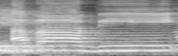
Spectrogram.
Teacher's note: با کے ساتھ یا آ رہی ہے اور یا سے پہلے زیر ہے, تو با کو بھی ایک الف کھینچ کے پڑھیں گے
